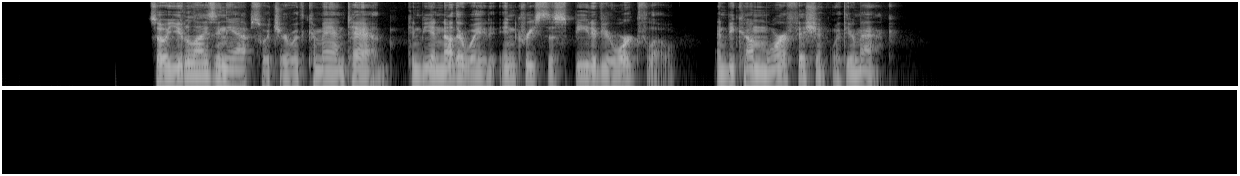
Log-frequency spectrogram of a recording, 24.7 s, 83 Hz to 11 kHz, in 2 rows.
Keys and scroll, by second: 2.2 super+Tab, 4.5 super+Tab, 7.5 super+Tab, 8.7 super+Tab, 12.0 super+Tab.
